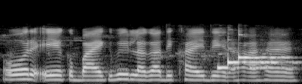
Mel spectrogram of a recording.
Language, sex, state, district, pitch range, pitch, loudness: Hindi, female, Jharkhand, Deoghar, 205-235 Hz, 215 Hz, -12 LUFS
